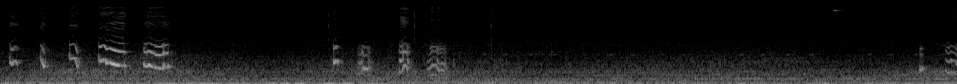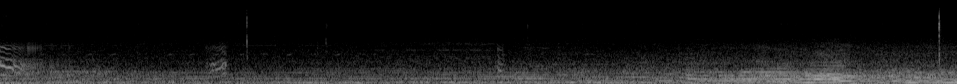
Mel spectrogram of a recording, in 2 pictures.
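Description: A small Maltese-Chihuahua mix makes thin, high-pitched whimpers and little rising yips in quick bursts, then pauses between them. A low, steady indoor hum runs underneath, and a softer, lower voice-like sound comes near the end.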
